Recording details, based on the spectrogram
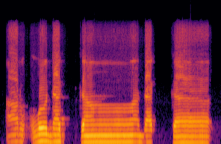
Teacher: واد کو موٹا کریں گے، را کو بھی موٹا کر کے پڑھیں گے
